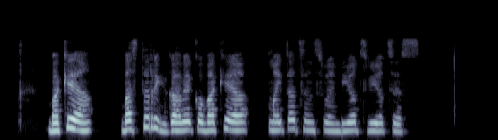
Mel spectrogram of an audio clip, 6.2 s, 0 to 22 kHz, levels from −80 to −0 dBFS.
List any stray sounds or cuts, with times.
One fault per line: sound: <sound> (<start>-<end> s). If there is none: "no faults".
no faults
